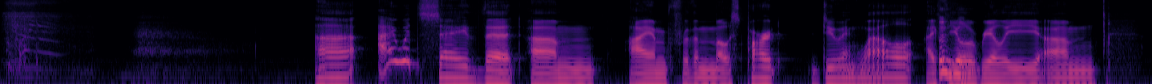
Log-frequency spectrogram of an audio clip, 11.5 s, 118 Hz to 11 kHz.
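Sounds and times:
deep breath: 0:00.0 - 0:02.4, 0:11.1 - 0:11.5
speech: 0:03.2 - 0:11.5.

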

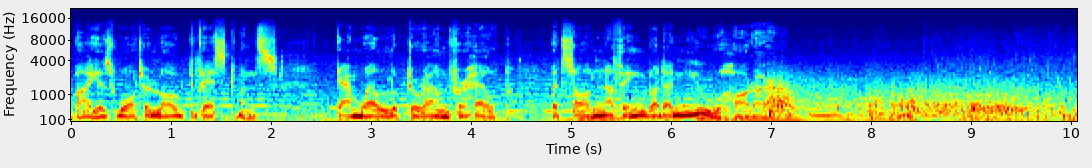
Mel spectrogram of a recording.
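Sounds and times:
pouring rain in a lightning storm over a city: 0:00.0 - 0:10.0
speech: 0:00.2 - 0:07.4
heavy thunder rumbling in a lightning storm over a city: 0:06.9 - 0:10.0.

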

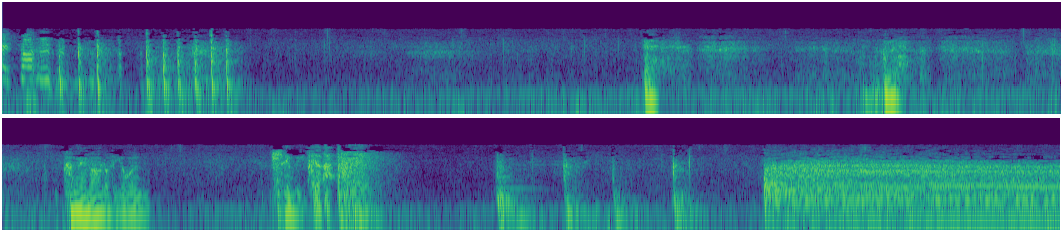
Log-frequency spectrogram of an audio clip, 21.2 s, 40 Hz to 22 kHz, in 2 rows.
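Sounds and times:
speech: 0:00.0 - 0:00.8
low steady noise: 0:00.0 - 0:21.1
laughter: 0:00.3 - 0:02.1
sharp knocks on a door: 0:00.7 - 0:02.4
heavier thumps against a door: 0:13.9 - 0:14.8, 0:15.4 - 0:21.1.

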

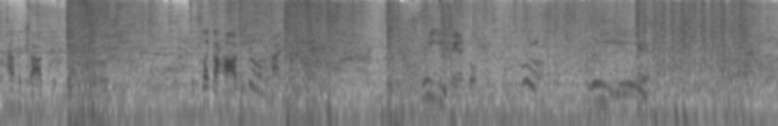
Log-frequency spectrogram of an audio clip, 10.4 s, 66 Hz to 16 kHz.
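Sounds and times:
speech: 0:00.1 - 0:01.8, 0:02.6 - 0:04.4, 0:05.6 - 0:08.9
shotgun gunfire in a video game battle: 0:00.8 - 0:01.6, 0:03.3 - 0:06.2, 0:08.5 - 0:10.2.

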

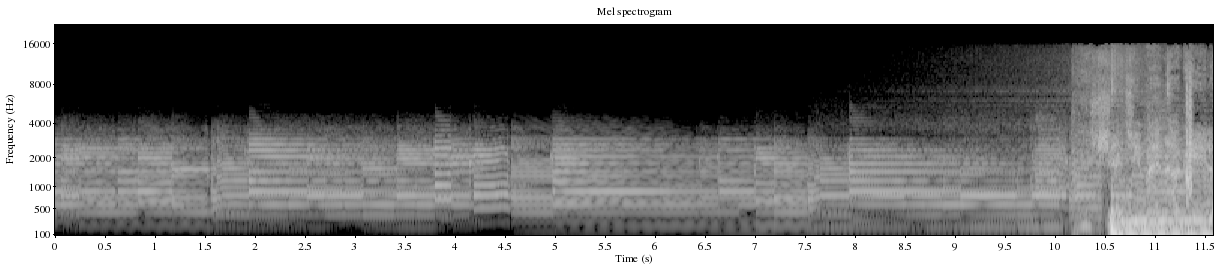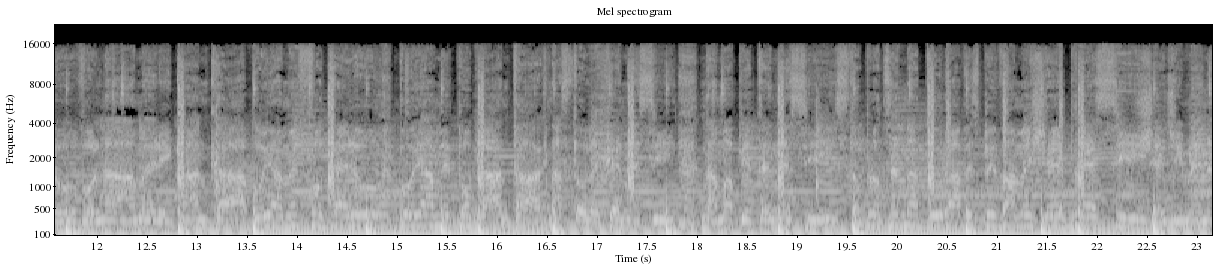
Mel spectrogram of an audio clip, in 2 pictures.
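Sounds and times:
song on the radio with thumping beat and deep bass: 0:07.6 - 0:23.1.

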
